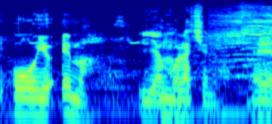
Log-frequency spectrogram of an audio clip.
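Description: A man's voice saying a few short, drawn-out words ("Emma") with pauses between them.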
